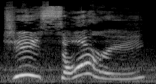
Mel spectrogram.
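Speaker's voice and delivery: loud, slow, mock apology; sarcastic apology. Owner answering a stranger's blaming look, sarcastic. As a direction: drag it out with heavy sarcasm. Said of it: "I'm like".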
